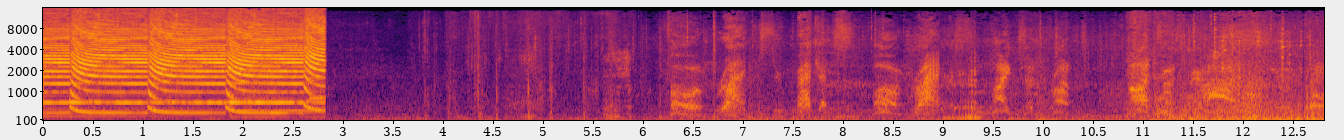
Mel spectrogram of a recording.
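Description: A loud run of about four air-horn blasts in quick succession, each ending in a falling pitch, which cuts off about three seconds in. It gives way to quieter battle noise of scattered shouts and growls that swells again near the end.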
